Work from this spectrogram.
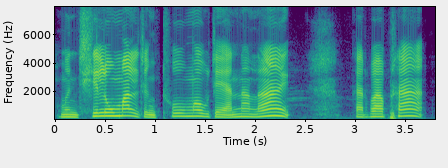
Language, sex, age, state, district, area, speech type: Bodo, female, 60+, Assam, Chirang, rural, spontaneous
